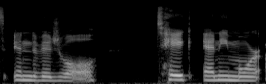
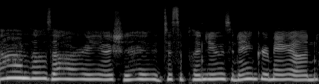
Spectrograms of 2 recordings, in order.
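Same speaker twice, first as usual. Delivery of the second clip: mock tearful delivery, higher pitch; 4 semitones higher than usual. Retelling a father's tearful apology: mocking imitation of father's apology. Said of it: "I know that this is coming across a bit mocking".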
